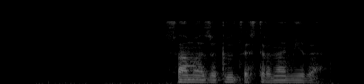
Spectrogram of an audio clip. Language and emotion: Russian, neutral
